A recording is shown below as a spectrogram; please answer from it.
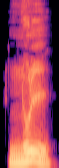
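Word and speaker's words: null: हैं जीरो के साथ जिसे जर्मन जुबान में नुल कहा जाता है एन उ एल एल इसकी स्पेलिंग है नुल नुल के बाद आइंस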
